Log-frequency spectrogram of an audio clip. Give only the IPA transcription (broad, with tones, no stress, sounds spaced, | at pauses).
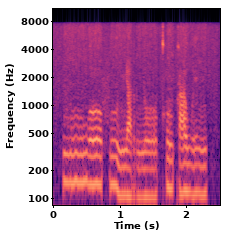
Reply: v uː˦ w oː˦ f u˦˨ ɲ a˨ r n oː˨ kʰ ũ˦ k a˦ w ɪ˦ ŋ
